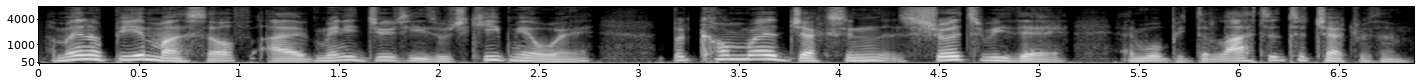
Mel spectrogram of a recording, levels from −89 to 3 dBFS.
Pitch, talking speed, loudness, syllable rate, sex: 145 Hz, 245 wpm, -18 LUFS, 6.5 syllables/s, male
